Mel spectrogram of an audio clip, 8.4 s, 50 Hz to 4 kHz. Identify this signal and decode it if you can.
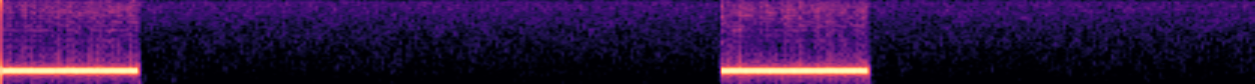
Ringback tone (Europe, 425 Hz).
